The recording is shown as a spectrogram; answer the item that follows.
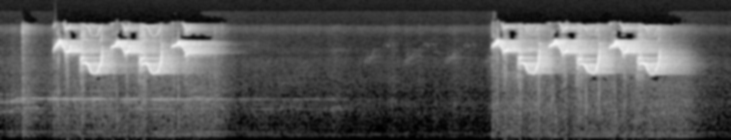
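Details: Bird singing two phrases of rapid high notes, each chirp a downward sweep ending in a lifted hook, about four per phrase, with a long silent gap between them.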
